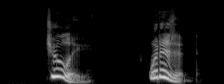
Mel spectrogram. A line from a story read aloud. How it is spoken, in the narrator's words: Her voice rose, keen with terror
